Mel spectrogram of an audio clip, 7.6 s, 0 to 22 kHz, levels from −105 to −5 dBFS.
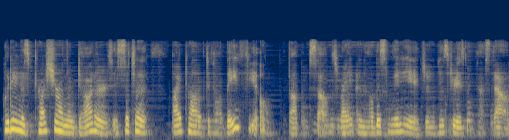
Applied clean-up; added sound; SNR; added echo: neural mask model DeepFilterNet 3.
